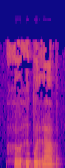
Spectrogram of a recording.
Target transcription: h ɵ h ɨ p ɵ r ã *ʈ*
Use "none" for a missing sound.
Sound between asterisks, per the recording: p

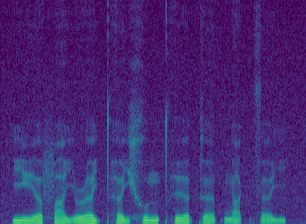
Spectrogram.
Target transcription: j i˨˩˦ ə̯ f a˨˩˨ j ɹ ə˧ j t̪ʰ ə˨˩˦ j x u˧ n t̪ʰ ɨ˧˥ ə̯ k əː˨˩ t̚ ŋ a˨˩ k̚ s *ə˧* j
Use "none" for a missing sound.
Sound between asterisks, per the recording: ə˨˩˨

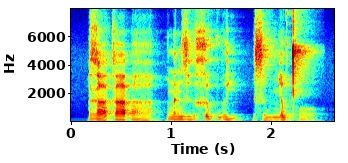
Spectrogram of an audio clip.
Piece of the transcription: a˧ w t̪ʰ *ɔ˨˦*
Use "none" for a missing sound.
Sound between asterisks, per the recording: ɔ̤˨˩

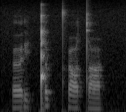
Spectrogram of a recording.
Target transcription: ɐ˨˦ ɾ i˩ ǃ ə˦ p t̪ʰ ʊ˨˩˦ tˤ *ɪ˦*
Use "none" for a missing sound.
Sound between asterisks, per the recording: ɪ˩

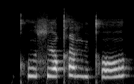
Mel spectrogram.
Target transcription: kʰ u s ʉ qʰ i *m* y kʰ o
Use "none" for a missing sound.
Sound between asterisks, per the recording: m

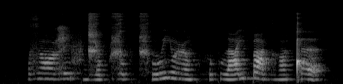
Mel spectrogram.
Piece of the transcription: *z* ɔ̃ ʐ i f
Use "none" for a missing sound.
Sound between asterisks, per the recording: z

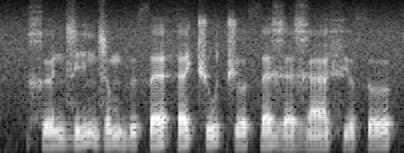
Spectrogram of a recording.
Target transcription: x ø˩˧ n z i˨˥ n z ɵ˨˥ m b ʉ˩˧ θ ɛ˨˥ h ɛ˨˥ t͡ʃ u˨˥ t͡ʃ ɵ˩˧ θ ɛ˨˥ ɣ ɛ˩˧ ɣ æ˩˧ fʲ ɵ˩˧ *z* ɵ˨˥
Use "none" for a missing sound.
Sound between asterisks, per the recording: θ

